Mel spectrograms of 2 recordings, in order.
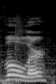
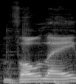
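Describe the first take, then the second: First: The name ends with an 'er' sound. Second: The name ends with an 'ay' sound. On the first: The speaker calls it wrong. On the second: The speaker calls it right.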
